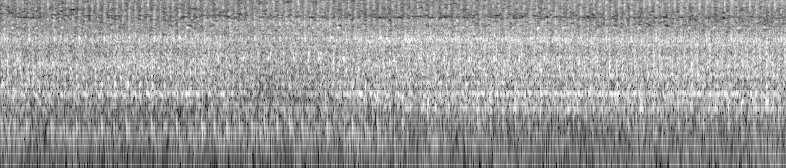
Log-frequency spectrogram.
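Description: Steady idle with an uneven, shaky pulse about three and a half beats a second; the engine is running rough, cause not pinned down.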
